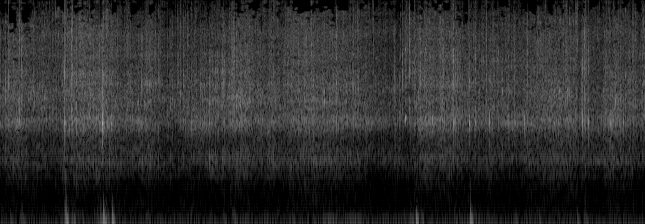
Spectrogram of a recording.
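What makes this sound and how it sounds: A long, hollow, painted wooden or bamboo rain stick is held near the ear and tilted, sending pellets trickling down inside. The result is a steady, bright, hissing cascade with a few sharper clicks standing out.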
